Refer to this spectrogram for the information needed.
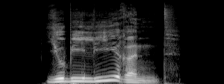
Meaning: present participle of jubilieren
- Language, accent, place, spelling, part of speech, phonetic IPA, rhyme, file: German, Germany, Berlin, jubilierend, verb, [jubiˈliːʁənt], -iːʁənt, De-jubilierend.ogg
